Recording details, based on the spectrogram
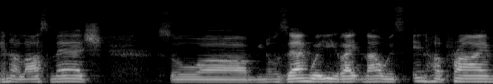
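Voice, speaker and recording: A man with a South African accent speaks at a medium pitch and a moderate pace, keeping his intonation fairly even. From South Africa, Durban. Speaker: live streamer, MMA fan. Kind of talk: live stream chat reading comments. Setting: live stream. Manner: casual, filler-heavy.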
